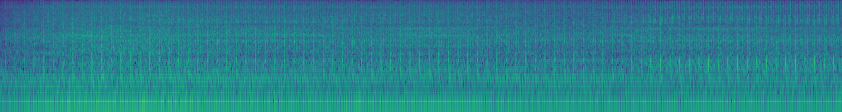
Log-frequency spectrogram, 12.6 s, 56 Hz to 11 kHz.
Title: BMW 320d n47 e92 ticking sound from engine - solution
